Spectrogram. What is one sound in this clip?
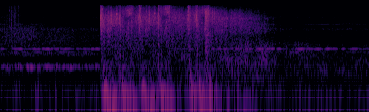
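A gun fires a loud, crackling energy blast.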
